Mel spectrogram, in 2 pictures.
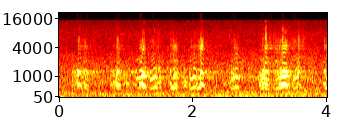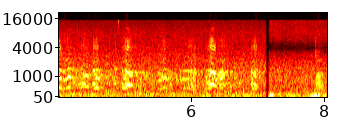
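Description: A flock of Canada geese honking: many short, overlapping honks in quick succession, with a brief break about seven seconds in.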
